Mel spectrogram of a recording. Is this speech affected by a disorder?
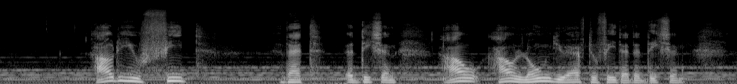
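No.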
